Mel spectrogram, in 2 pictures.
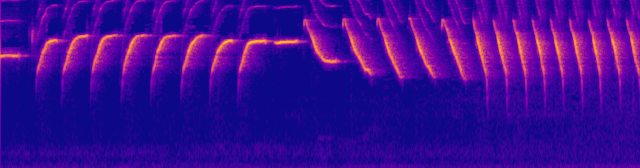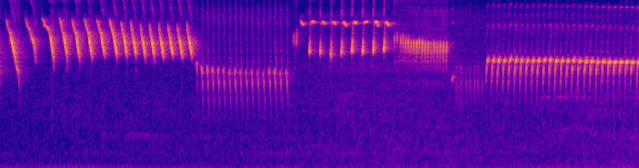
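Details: A canary sings rhythmic repeated swept notes that quicken into a dense rattle, then switches to a low buzzy roll, a piercing high trill and a sustained mid-pitched tour.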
